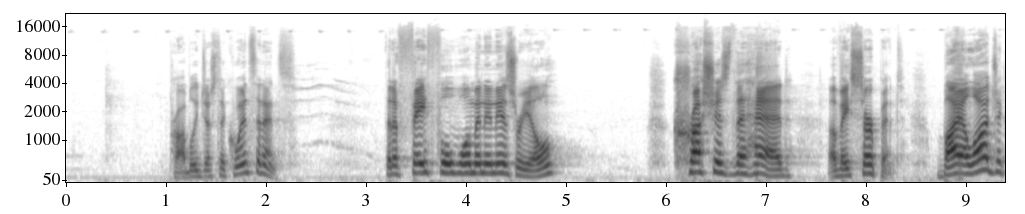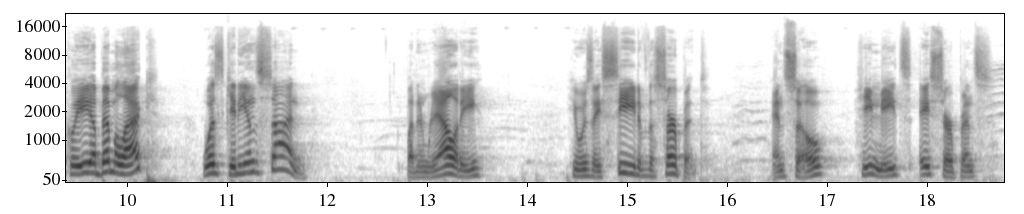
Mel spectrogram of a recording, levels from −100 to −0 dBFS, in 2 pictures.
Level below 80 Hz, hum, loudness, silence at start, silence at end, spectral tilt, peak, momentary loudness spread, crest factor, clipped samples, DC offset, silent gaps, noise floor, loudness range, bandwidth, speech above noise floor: -66 dBFS; none; -28 LUFS; 1.05 s; 0.2 s; -3 dB/octave; -8 dBFS; 15 LU; 22 dB; under 0.1%; under 0.1%; none; -75 dBFS; 8 LU; 17 kHz; 47 dB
